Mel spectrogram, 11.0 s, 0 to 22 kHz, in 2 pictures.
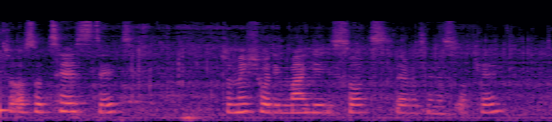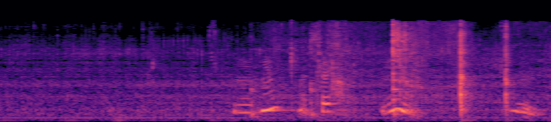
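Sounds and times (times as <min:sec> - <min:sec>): pie filling sizzling in a pot: 0:00.0 - 0:11.0.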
